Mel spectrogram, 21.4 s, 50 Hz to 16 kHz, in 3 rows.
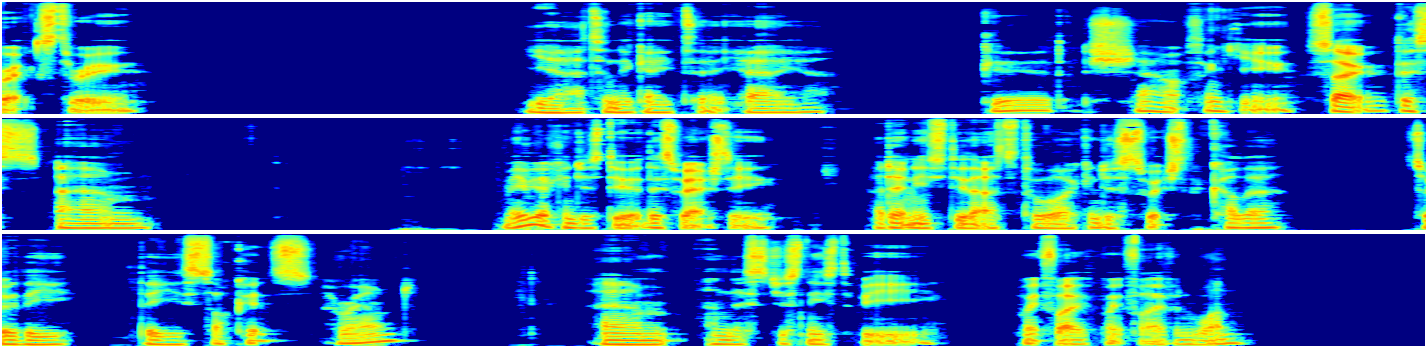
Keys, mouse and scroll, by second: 2.6 click, 3.1 shift+d, 5.0 middle click, 5.5 scroll up 4, 6.1-7.3 drag, 7.3-8.8 middle drag, 8.8 ctrl+shift+click, 9.0 ctrl+shift+click, 10.1 click, 11.4 click, 11.5 x, 11.8 middle click, 12.1 scroll up 5, 12.5 ctrl+shift+click, 14.6-17.3 shift+middle drag, 17.3 click.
